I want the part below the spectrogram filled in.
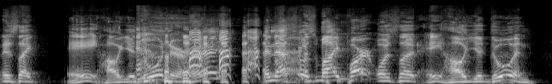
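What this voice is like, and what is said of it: Put-on Wisconsin accent. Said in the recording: “a Wisconsin version of the Wisconsin accent.”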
